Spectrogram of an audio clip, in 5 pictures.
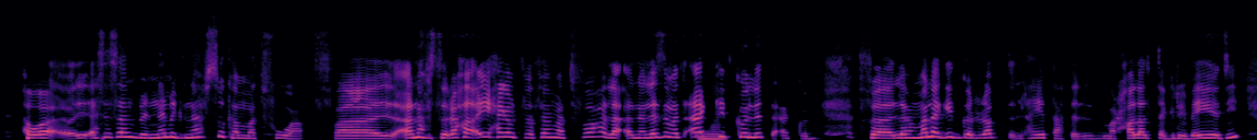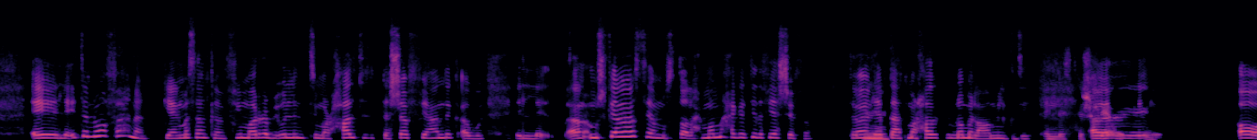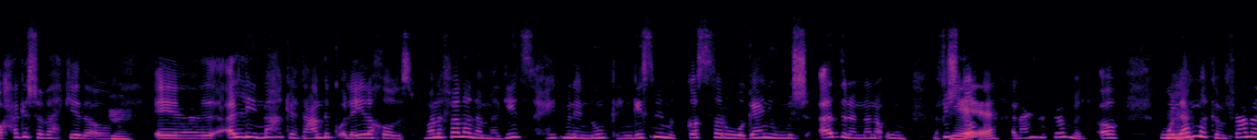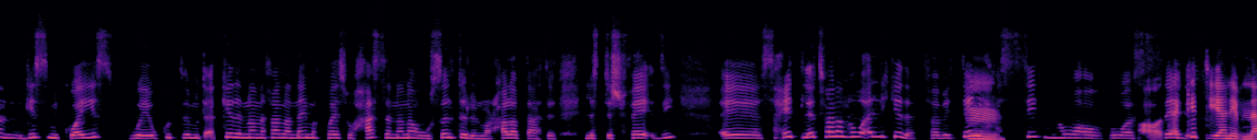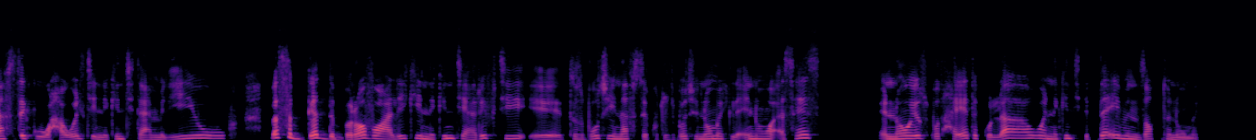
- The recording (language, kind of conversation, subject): Arabic, podcast, إيه العلامات اللي بتقول إن نومك مش مكفّي؟
- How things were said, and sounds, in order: laughing while speaking: "فَأنا بصراحة أي حاجة"; other background noise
